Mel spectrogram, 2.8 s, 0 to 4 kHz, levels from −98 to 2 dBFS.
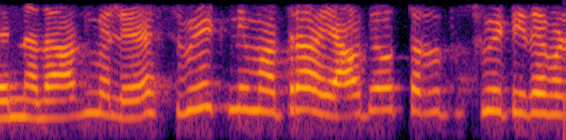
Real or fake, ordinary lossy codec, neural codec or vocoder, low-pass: real; none; none; 3.6 kHz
